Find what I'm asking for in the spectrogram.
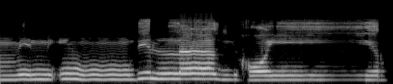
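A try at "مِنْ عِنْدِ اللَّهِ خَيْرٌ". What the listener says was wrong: Coba ainnya diperjelas, min ain.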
